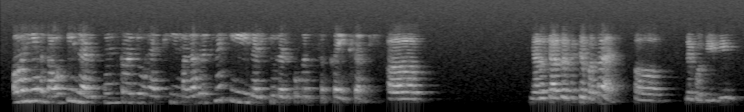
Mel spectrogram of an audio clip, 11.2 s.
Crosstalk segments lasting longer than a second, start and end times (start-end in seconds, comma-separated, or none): none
